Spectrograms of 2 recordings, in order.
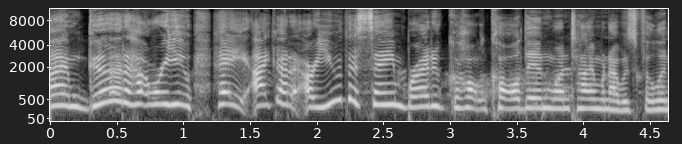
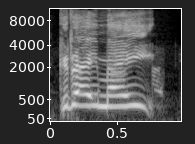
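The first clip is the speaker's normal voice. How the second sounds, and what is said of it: Put-on Australian accent. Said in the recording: “I got to pull up my Australian accent.”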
